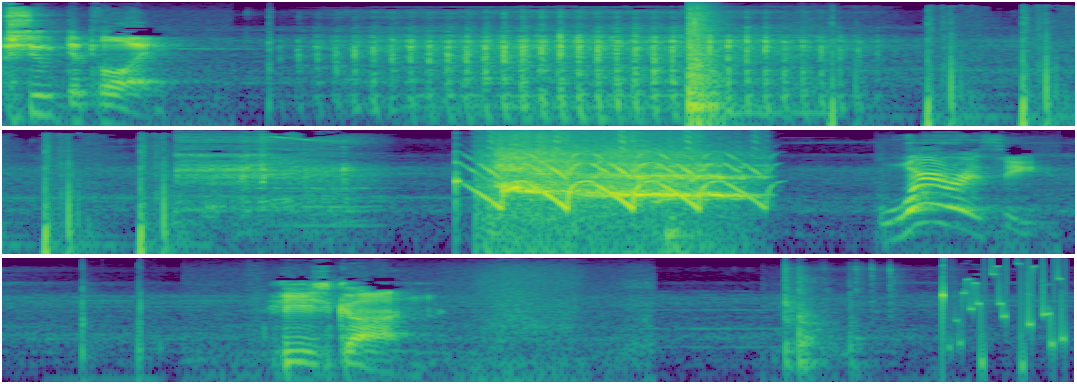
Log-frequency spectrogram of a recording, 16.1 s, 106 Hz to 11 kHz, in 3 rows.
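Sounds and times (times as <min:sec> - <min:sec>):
rapid whirring pulse: 0:01.4 - 0:06.3
police sirens wailing: 0:07.6 - 0:09.3.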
